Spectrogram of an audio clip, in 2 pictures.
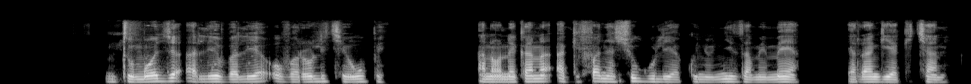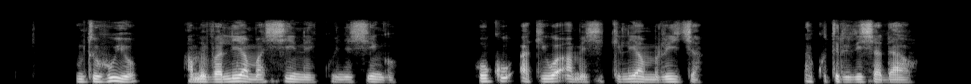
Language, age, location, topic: Swahili, 36-49, Nakuru, health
